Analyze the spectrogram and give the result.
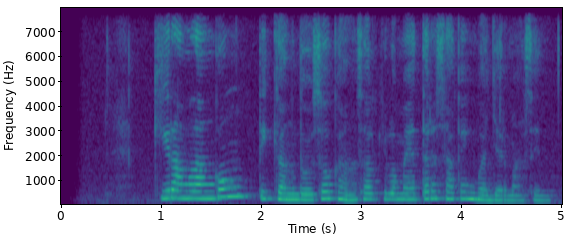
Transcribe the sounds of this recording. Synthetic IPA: kiɾaŋlaŋkʊŋt̪iɡ̥a̤ŋd̪ɔ̤sɔɡ̥a̤ŋsalkilomet̪ərsakɪŋba̤ɲd͡ʒarmaksɪn

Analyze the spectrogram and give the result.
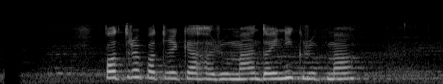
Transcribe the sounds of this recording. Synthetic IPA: pʌt̪rʌpʌt̪rikaɦʌɾumad̪ʌjnikrupma

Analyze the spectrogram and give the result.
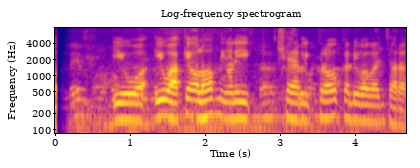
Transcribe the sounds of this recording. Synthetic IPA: iwakɛɔlɔɦɔk̚niŋalit͡ʃɛrlikɾowkərdiwawaɲt͡ʃaɾa

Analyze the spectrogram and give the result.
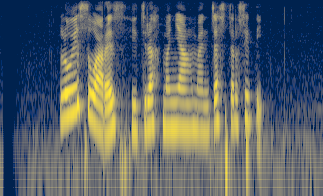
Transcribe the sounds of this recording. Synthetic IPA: luisːuwaɾɛshid̥ʒ̥ɾahməɲaŋmant͡ʃɛst̪ərsit̪ḭ

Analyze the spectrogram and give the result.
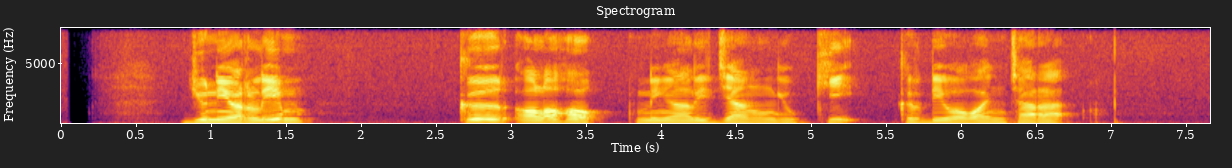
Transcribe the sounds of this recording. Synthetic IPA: d͡ʒuniɔrlim | kɨrɔlɔɦɔk̚niŋalid͡ʒaŋjukʰi | kɨrdiwawaɲt͡ʃaɾa

